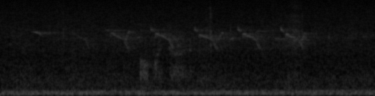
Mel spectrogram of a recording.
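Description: Faint bird calls in woodland: a series of short, falling whistled notes about half a second apart, over a steady low rumble of wind on the microphone.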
